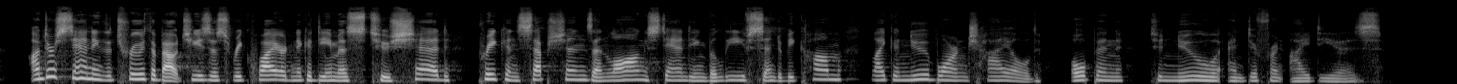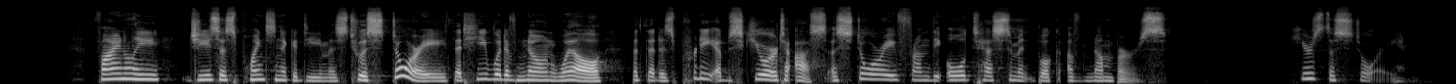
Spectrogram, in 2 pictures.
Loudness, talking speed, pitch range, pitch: -24 LUFS, 120 wpm, 175-220 Hz, 195 Hz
